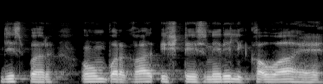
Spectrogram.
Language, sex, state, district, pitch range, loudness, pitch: Hindi, male, Uttar Pradesh, Saharanpur, 115-125 Hz, -15 LUFS, 120 Hz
